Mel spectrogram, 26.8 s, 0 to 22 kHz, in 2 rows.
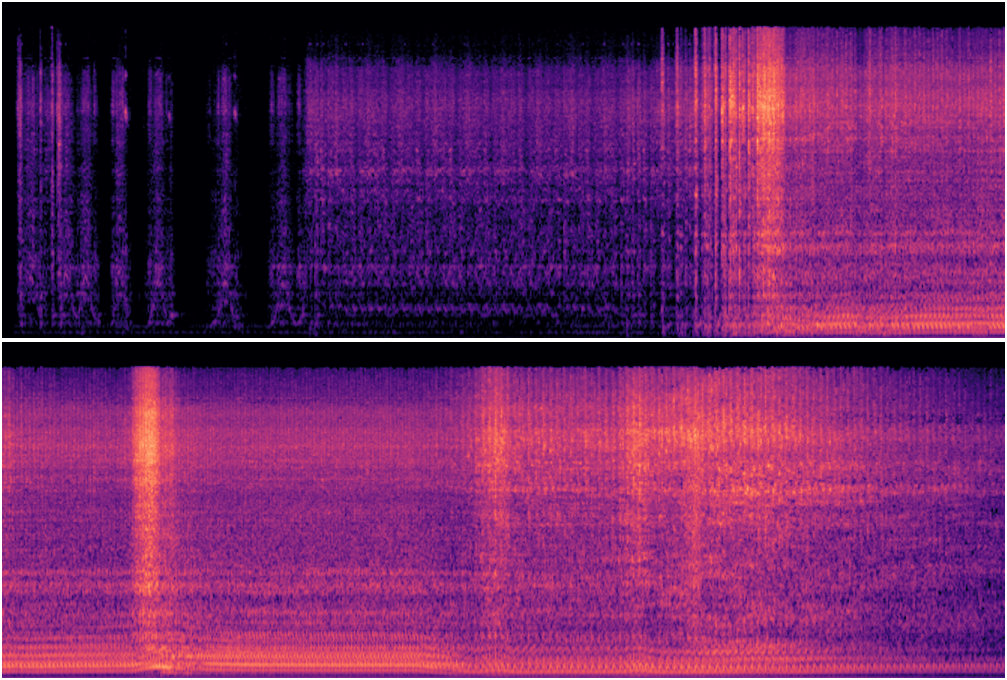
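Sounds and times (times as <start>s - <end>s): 
bad car exhaust: 10.0s - 26.7s.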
